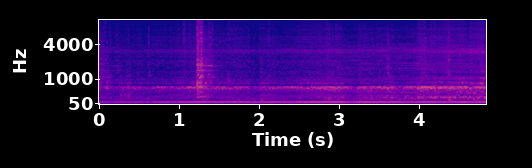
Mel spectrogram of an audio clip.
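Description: Titan Model 350 Pro-Feed hinged steel belt parts conveyor running: a steady mechanical hum, with a single sharp clank about a second in.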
